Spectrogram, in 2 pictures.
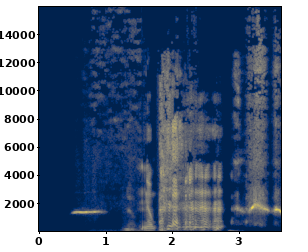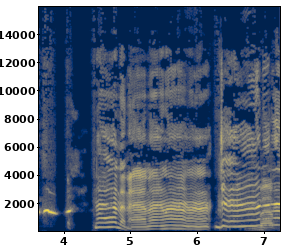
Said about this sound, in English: Can you whistle …?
